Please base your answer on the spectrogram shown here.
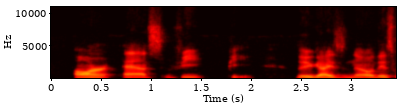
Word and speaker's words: RSVP: It's also an initialism. You say letter by letter. RSVP.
